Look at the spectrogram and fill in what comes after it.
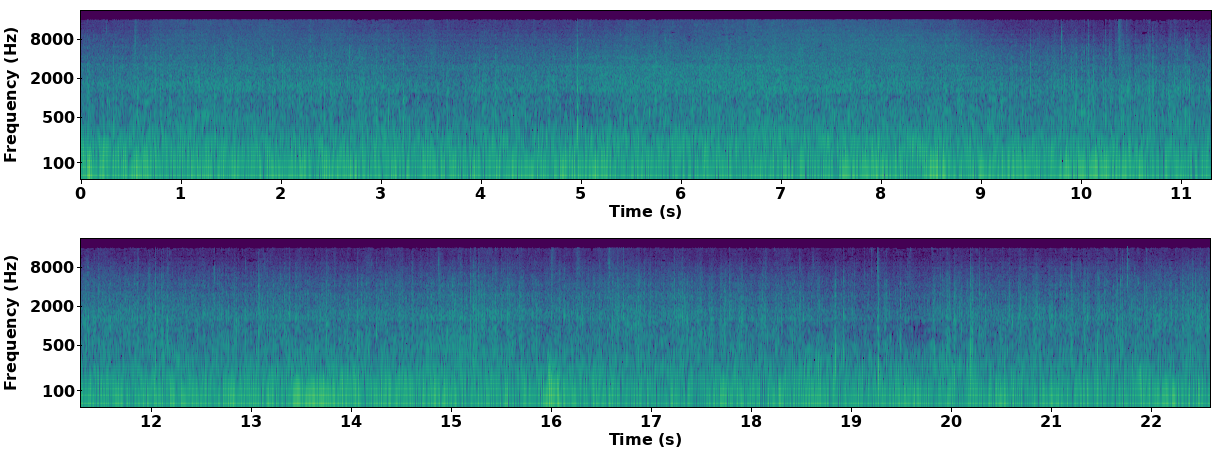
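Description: Heavy rain falling, a dense hiss of pattering drops with a steady low rumble underneath. The high hiss softens a little about nine seconds in.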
